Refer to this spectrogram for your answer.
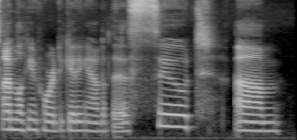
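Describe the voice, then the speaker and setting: Speaking at normal speed in a lowish, clear, resonant voice, a woman in her thirties hosts a tarot video from a small indoor home set with a fabric backdrop. Her talk to camera is casual, reflective and unhurried, vlog-like, and partly consists of reading card meanings aloud.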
